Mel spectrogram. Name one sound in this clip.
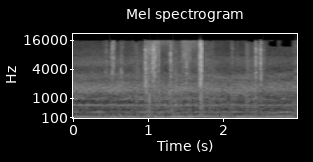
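A pistol magazine clicks out and back in.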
